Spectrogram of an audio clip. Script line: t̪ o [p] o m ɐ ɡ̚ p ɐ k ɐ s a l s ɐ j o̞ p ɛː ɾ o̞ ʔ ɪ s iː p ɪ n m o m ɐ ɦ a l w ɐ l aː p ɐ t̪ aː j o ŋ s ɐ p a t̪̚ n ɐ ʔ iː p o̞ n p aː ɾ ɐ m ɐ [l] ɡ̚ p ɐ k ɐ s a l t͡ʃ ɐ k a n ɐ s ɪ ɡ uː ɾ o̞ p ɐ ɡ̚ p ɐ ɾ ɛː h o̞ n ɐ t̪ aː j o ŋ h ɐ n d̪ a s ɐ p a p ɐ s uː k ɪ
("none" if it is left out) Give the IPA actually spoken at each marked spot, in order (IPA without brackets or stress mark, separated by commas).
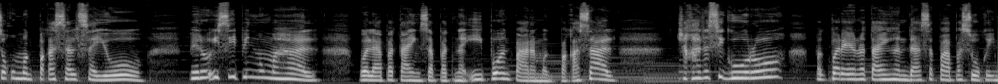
k, none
